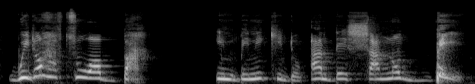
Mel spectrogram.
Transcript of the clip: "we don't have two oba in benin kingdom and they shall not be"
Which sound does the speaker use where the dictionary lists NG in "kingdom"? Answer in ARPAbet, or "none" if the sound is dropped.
none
